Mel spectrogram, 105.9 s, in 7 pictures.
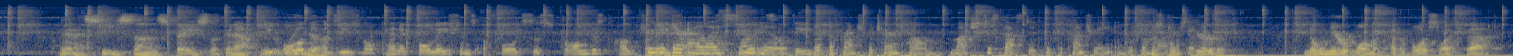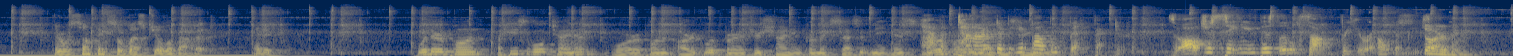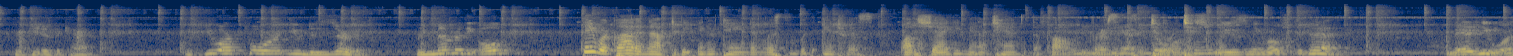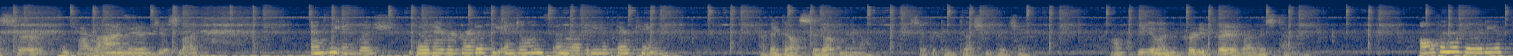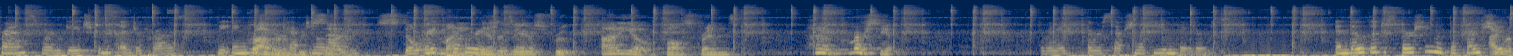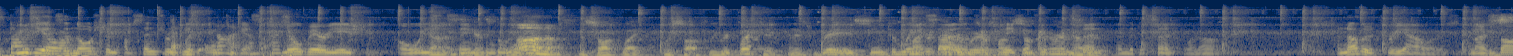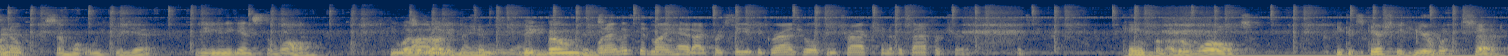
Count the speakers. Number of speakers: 7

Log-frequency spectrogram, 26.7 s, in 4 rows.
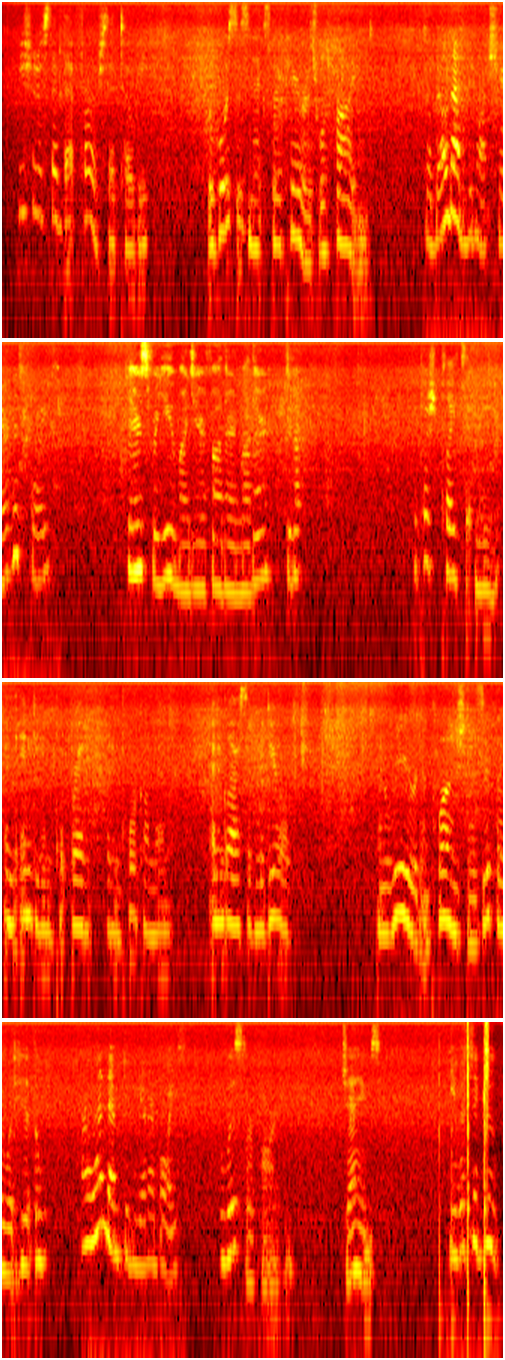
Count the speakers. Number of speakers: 4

